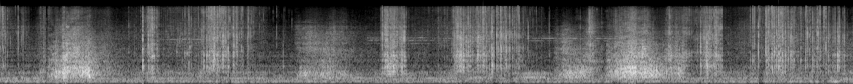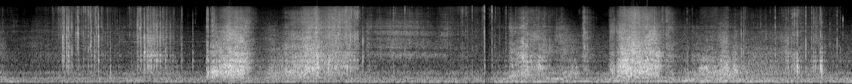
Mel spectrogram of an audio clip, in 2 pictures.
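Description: Dry, grainy sand pieces crumbled by hand and poured onto a clay pot, giving irregular gritty crunching and pattering bursts. The loudest bursts come about a second in and again around six, eleven and fifteen seconds.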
